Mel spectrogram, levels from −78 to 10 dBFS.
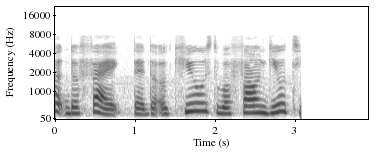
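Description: At 3.07 s the speech has a cut-off end: playback stops mid-sound and falls straight to digital silence, with no decay, for the remaining time. The final buffers of audio were never written or played out, so the recording simply ends abruptly.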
